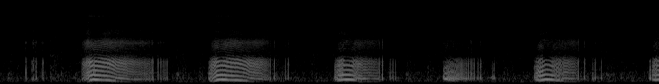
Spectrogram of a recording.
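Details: Loud, rattling, voiced snores on each in-breath from a 5-week-old, about five in six seconds with quiet pauses between; snoring.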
